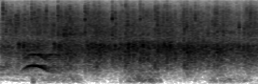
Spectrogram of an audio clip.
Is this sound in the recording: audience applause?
yes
